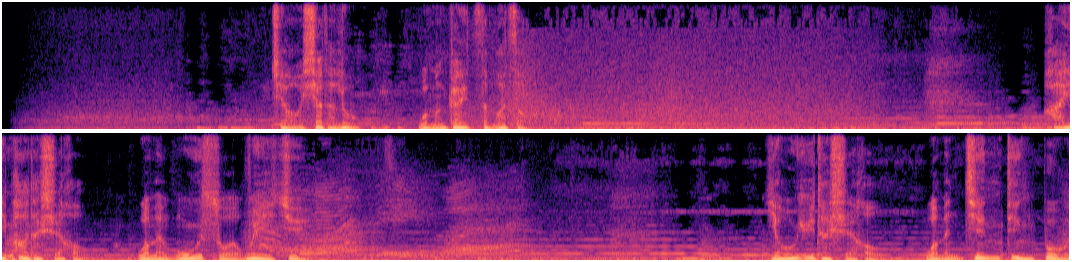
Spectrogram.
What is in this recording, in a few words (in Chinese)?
公益宣传长征路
